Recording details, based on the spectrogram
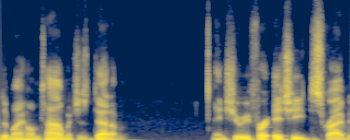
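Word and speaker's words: Dedham: the word Dam but she said it as deadham and so I raised my hand and I said excuse me uh actually and this was in Albuquerque New Mexico she said I said uh actually it's pronounced Dam not deadham and what did she say she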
